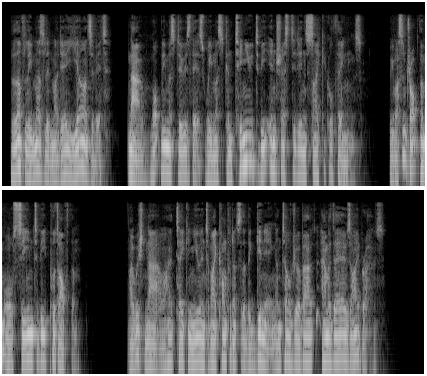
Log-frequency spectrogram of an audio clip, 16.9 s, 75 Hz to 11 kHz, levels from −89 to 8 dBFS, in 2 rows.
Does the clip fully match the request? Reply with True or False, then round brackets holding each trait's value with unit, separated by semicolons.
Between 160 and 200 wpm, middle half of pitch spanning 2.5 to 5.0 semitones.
True (190 wpm; 4.1 semitones)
